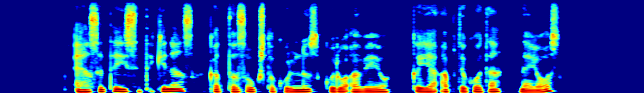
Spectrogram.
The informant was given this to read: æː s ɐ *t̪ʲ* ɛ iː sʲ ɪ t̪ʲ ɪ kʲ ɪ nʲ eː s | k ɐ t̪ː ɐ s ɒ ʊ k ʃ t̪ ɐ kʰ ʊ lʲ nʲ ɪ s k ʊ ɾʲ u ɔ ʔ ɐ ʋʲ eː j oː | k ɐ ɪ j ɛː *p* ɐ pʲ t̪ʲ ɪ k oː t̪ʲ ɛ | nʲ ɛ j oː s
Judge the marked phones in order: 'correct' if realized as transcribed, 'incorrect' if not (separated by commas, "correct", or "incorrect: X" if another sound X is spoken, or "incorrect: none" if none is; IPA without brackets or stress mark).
correct, incorrect: ʔ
